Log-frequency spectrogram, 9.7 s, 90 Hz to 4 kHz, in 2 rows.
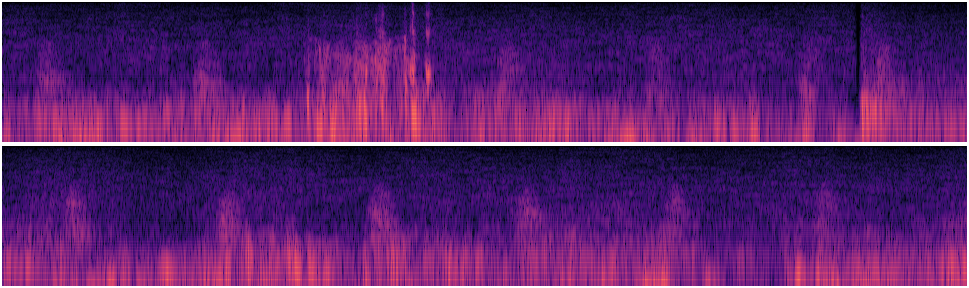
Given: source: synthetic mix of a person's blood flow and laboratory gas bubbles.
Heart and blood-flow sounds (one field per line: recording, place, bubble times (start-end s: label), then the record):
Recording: Doppler ultrasound of blood flow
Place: subclavian vein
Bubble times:
1.50-2.17 s: bubbles
From the record:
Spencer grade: 1 (occasional bubble signal discernible with the cardiac motion signal, with majority of cardiac periods free of bubbles)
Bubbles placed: anywhere in the cardiac cycle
